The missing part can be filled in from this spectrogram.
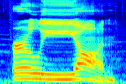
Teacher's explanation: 在连读的时候呢会产生一个非常轻非常快的 ye 的连音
